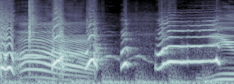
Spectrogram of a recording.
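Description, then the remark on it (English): A person's voice imitates a dog during a tabletop role-playing game, as a character transforms into a dog, letting out several quick, whiny barking yelps with rising and falling pitch, loud. “You see Hans kind of shake the guard and then transform into a dog.”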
